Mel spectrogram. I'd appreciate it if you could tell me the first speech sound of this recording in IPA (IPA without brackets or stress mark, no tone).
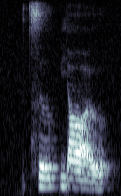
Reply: t͡s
